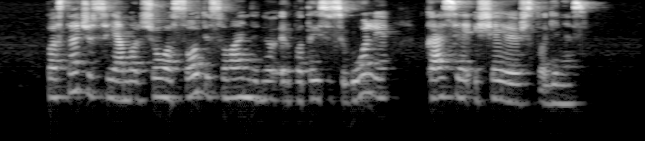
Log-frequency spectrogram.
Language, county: Lithuanian, Tauragė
